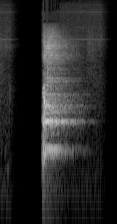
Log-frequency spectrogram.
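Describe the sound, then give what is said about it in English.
A single loud dog bark with a sharp start and a ringing tail that fades over about half a second; otherwise quiet, with no talking. “You got barks.”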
